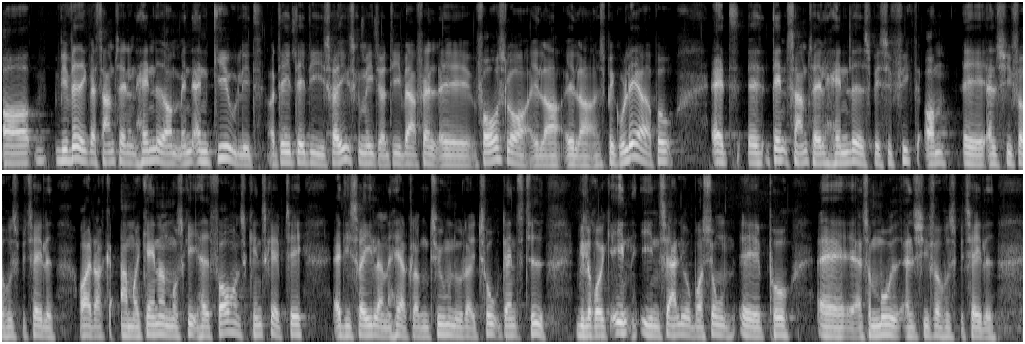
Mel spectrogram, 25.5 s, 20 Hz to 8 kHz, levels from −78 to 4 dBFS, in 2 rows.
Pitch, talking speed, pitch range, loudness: 115 Hz, 155 wpm, 105-120 Hz, -17 LUFS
